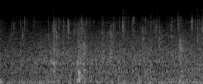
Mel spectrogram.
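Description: Steady rain falling, an even hiss, with one light knock a little under a second in.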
